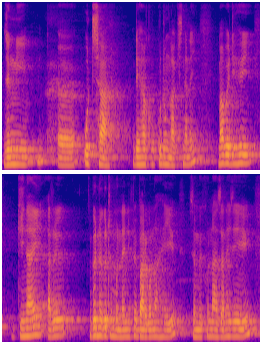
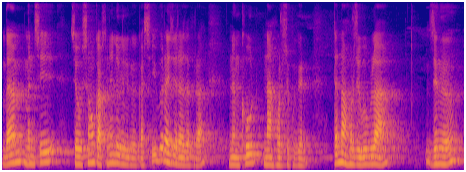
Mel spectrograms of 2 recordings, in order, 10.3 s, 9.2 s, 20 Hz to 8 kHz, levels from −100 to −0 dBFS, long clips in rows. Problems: low volume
